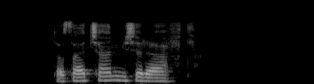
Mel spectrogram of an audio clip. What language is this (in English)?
Persian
